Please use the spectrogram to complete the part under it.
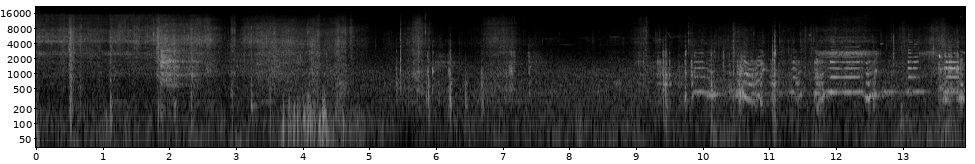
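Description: A mountain bike rattles and clatters over bumps.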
